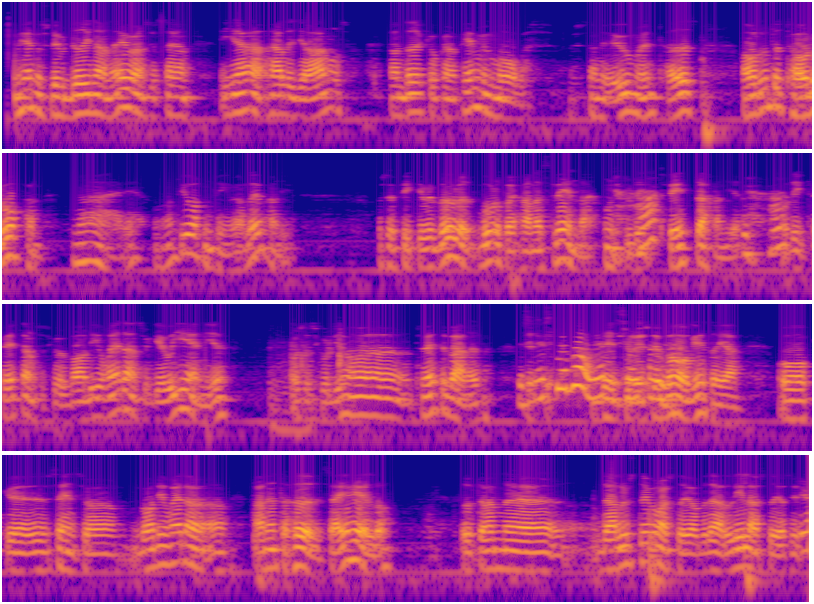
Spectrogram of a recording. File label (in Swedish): Röddinge, dialekter; Folkminnen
